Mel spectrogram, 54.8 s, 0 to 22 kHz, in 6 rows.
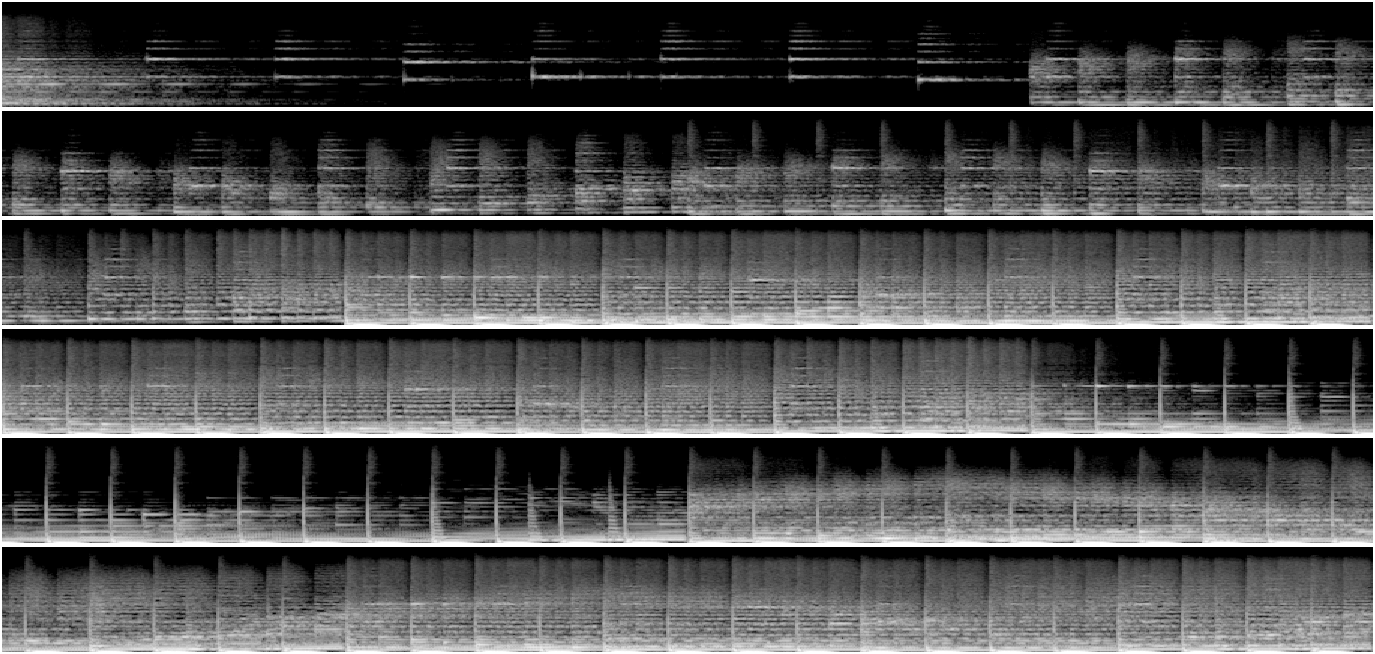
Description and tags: This is an intro i made for my first song. I used FL studio. This is just a first draft and it probably change a lot in te next few days. All feedback and suggestions are very much welcome.
140, bpm, intro, melody, saw, techno, trance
